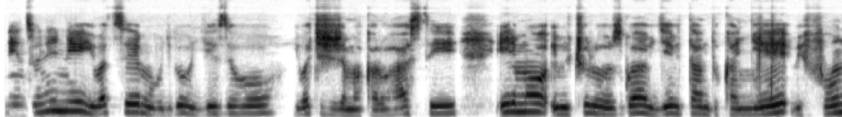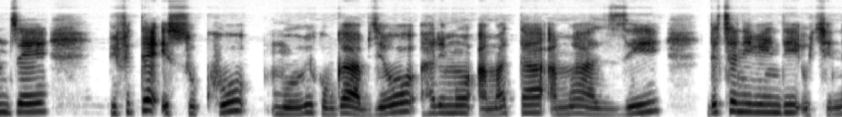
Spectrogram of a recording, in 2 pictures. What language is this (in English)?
Kinyarwanda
